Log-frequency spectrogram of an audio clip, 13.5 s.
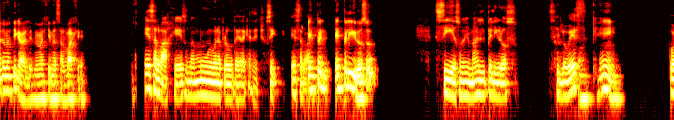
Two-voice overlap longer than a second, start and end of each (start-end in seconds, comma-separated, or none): none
